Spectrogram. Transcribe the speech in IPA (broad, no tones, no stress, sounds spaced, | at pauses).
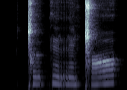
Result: ǀ ɵ k ɛ̃ r ɛ̃ ǁ ɑ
